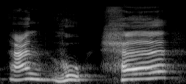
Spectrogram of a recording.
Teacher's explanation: Долгота в размере двух огласовок фатха над буквой ха.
